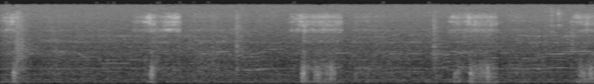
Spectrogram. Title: Puppy snores like a trucker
